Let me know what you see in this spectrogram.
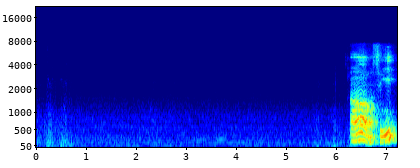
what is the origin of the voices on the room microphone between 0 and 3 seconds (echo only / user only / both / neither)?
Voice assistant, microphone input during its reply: neither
